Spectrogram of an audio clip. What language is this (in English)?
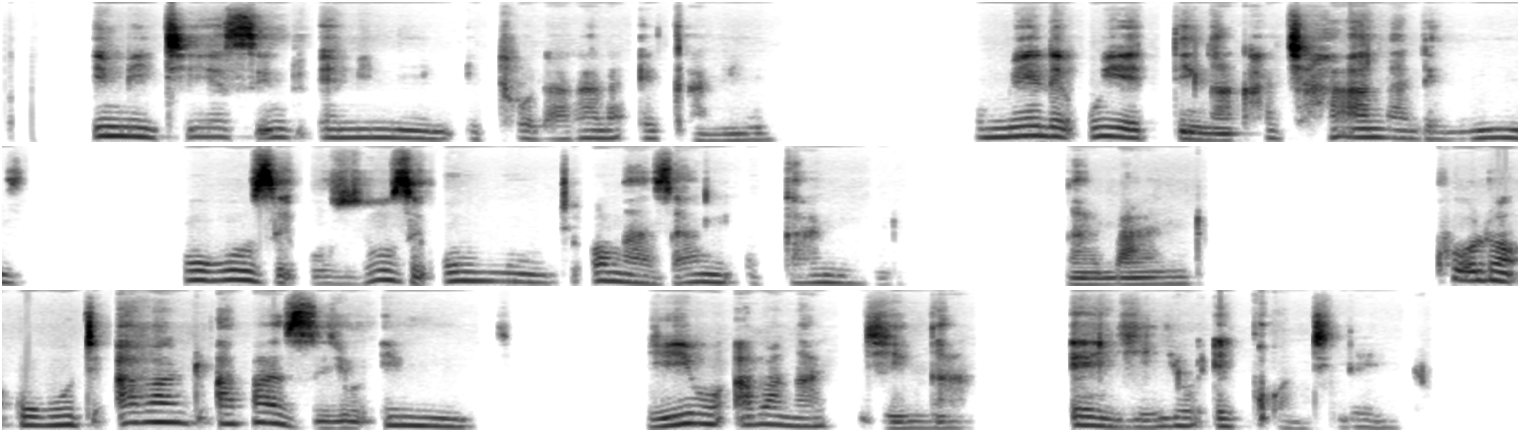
North Ndebele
